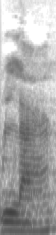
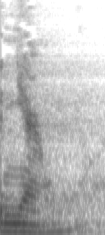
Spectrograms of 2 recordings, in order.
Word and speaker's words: nhạo: Chữ này đọc thành thứ tư, đọc nhạo là yêu thích, nếu đọc lạc là vui thích. Đây là chữ phá âm. Ở đây đọc là nhạo.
